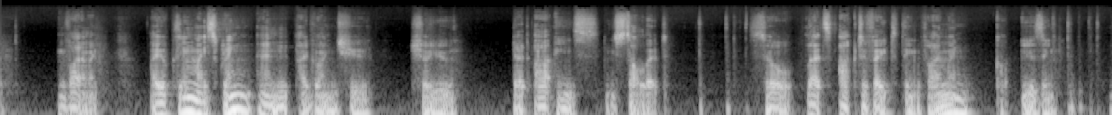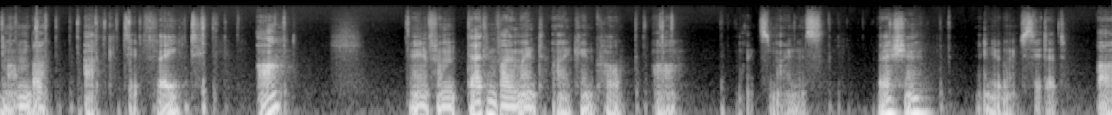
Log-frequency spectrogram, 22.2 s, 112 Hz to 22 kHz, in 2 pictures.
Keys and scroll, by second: 7.4 ctrl+l, 10.3-13.5 typing, 17.5-20.6 typing.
